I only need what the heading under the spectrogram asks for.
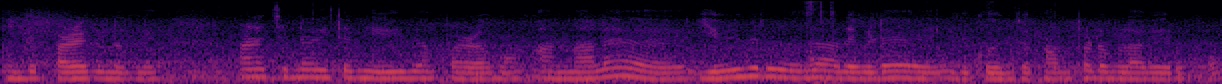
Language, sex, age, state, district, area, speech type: Tamil, female, 18-30, Tamil Nadu, Perambalur, urban, spontaneous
